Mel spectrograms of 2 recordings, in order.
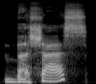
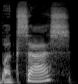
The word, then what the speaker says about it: Baixàs: Així pronunciarem Baixàs i no Baxàs, Marquixanes i Sant Miquel de Cuixà.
